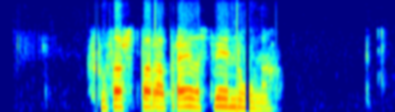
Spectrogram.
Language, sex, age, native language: Icelandic, female, 20-29, Icelandic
